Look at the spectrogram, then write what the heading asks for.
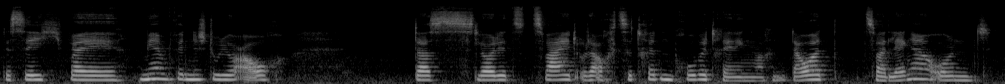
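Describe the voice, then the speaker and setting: A young woman speaks in a relaxed, unhurried way. She chats casually, with fillers and small laughs. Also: mid-range voice. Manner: chatty, laughs often, hesitant fillers. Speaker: vlogger. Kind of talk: casual advice talk.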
